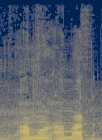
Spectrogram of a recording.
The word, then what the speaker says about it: Amon Amarth: Amon Amarth, se dice así. Amon Amarth. Sí, Amon Amarth.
